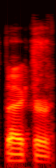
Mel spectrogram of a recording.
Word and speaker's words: Baecker: It's Baecker. The A is silent.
